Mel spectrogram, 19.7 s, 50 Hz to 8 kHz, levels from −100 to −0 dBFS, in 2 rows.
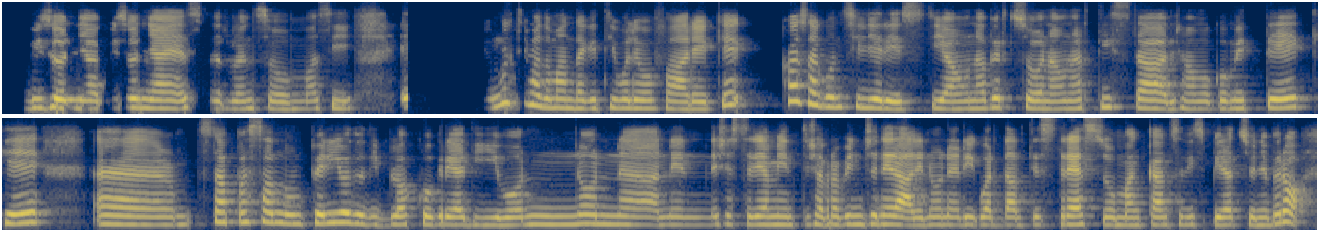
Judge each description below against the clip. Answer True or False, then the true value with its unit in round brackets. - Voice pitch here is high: True (215 Hz)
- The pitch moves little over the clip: True (2.0 semitones)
